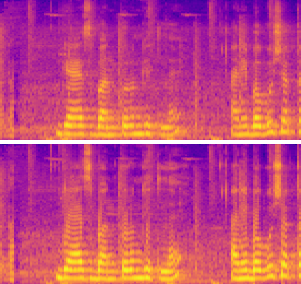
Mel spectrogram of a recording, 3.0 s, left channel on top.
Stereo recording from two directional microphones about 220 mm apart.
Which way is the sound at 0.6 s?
20° right (ahead or behind).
